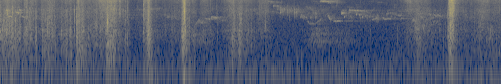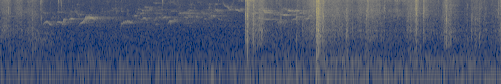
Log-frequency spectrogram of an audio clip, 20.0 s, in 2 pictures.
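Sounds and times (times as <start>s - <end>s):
sudden crunch: 0.0s - 5.5s, 8.1s - 10.5s, 14.9s - 20.0s
small birds chirping: 0.0s - 20.0s.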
